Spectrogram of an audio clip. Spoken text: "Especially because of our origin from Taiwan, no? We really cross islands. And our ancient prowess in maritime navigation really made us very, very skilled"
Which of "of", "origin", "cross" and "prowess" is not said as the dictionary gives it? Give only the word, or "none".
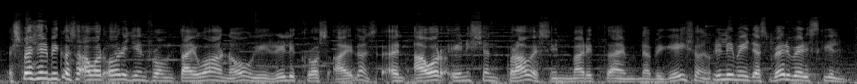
of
